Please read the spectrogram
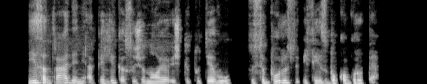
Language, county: Lithuanian, Kaunas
